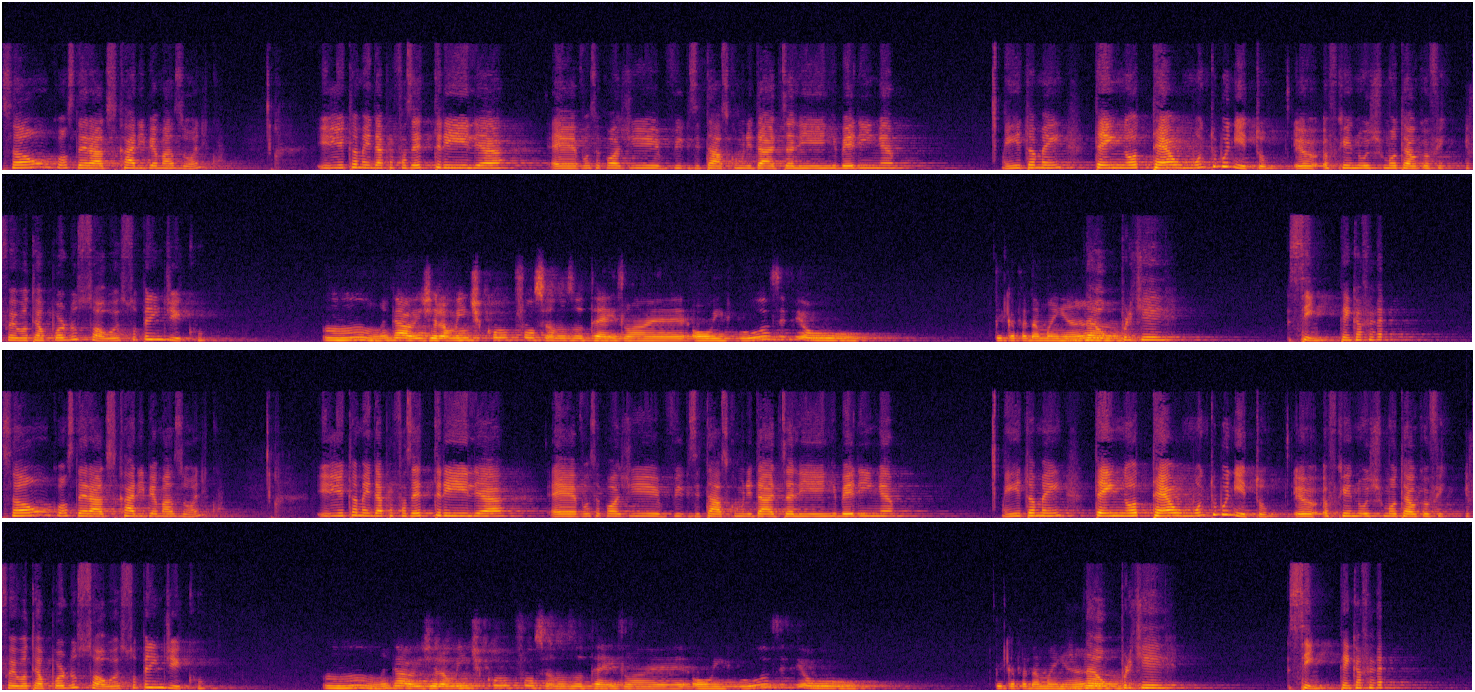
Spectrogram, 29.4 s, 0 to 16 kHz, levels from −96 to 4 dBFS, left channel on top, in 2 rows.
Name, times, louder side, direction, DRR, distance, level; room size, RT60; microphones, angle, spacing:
voice 1, 0.1-2.0 3.2-5.1 5.5-9.0 10.0-16.8 25.4-26.4 27.6-28.5, right 1 dB, 15° right, 10 dB, 0.8 m, -23 dB
voice 2, 17.9-23.3 24.6-25.9, left 2 dB, 65° left, 6 dB, 2.1 m, -22 dB
26.5 x 18.5 x 9.9 m, 1.5 s
head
